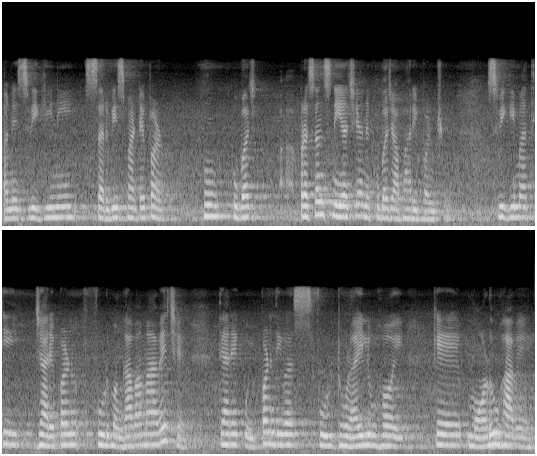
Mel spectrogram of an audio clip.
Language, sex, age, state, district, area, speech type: Gujarati, female, 45-60, Gujarat, Surat, urban, spontaneous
